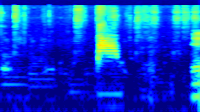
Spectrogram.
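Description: Writing on paper, the light scratch of a pen or crayon as answers are jotted down, under faint murmured speech with one short louder syllable about a second in.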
